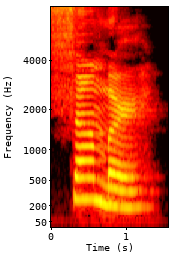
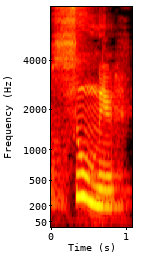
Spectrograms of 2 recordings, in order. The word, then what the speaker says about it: summer: a primavera Spring in o verão é Tamer e não sumer tá Tamer u em inglês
